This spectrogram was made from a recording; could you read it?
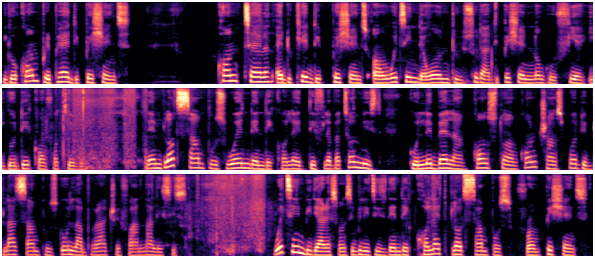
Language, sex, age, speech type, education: Nigerian Pidgin, female, 30-45, spontaneous, secondary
